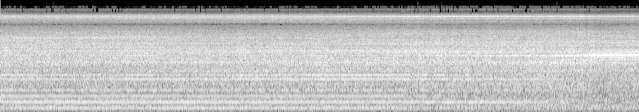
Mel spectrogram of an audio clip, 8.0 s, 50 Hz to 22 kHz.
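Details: ShopBot CNC cutting 6061 aluminium door pulls with a 120° V-bit: steady high spindle tone over a rough labouring cutting roar, spindle straining under heavy cut; extra clearing pass planned so the V-bit won't hit two aluminium sides at once.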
